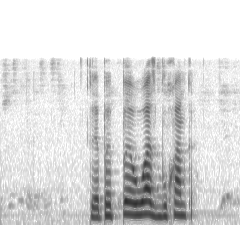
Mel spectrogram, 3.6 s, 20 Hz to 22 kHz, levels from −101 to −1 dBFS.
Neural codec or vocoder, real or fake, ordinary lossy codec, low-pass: none; real; none; none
